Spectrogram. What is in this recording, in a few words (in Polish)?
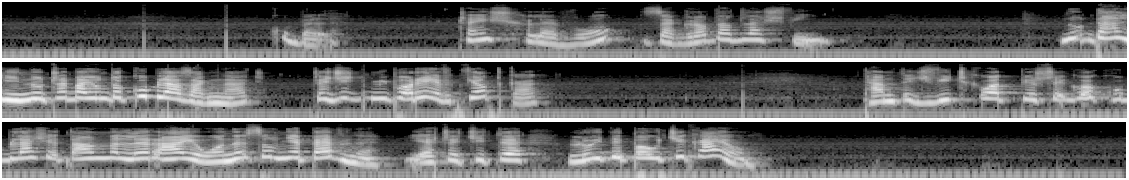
kubel, gwarowy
